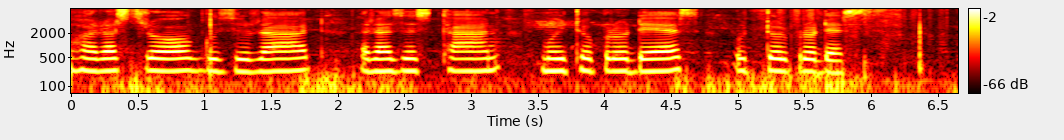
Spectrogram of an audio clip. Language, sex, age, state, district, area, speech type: Bodo, female, 18-30, Assam, Baksa, rural, spontaneous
